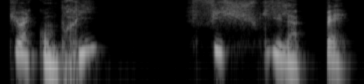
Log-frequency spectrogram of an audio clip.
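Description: A man's voice: sits high, big pitch swings, a little slow, a bit bright, husky, dry recording, studio quality, pitched above the performer's own voice, heavily acted. A man voicing a haughty, spiteful teenage schoolgirl who sneers with disdain in an audiobook reading. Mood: spitting. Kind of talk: audiobook character voice.

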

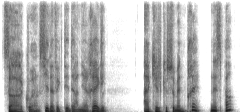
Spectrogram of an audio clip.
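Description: A man doing a calm ship's doctor. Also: low voice, unhurried, slightly rough, no echo, clean studio sound, full character voice.

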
